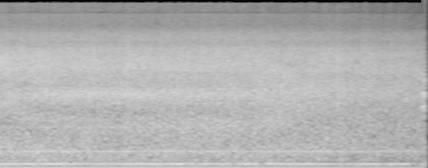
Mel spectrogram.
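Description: A boat engine runs on the water with a loud, steady, close droning hum that stays even throughout, with no voices.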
